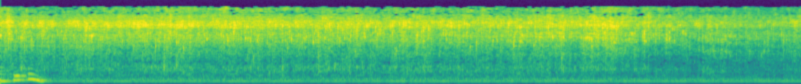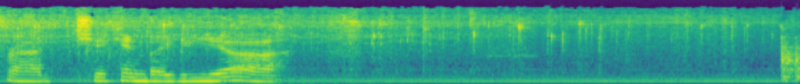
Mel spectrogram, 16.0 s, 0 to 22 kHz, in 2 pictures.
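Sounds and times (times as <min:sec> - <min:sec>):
chicken sizzling in hot oil: 0:00.0 - 0:15.8
low steady hum: 0:00.0 - 0:16.0.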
